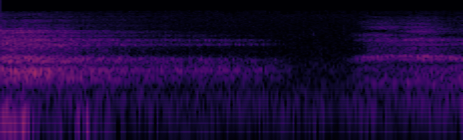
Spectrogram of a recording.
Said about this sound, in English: Just, chill a bit. Just breathe in.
